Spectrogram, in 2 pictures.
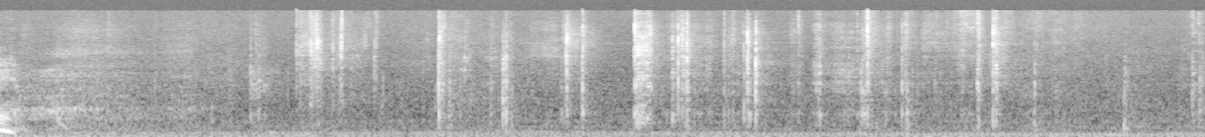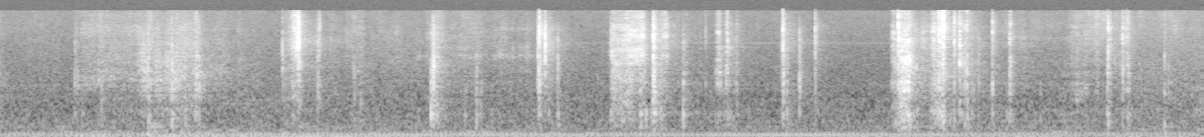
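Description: Faint handling of baseball trading cards: light clicks and short rustles as cards are shuffled through and set down, over a low steady hum.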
